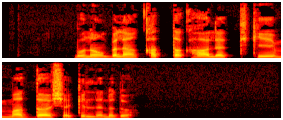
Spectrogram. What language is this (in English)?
Uyghur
